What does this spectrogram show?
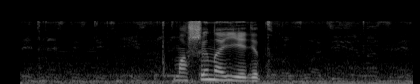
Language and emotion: Russian, neutral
